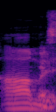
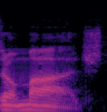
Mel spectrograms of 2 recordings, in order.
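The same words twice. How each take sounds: First: The word is pronounced in a plain English way. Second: The word is pronounced in a French-sounding way. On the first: The speaker treats the word as English. The speaker calls it right. "it's just homage" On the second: The speaker treats the word as French. The speaker calls it wrong. "people saying the word homage as homage ... they're like thinking it's a French word"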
